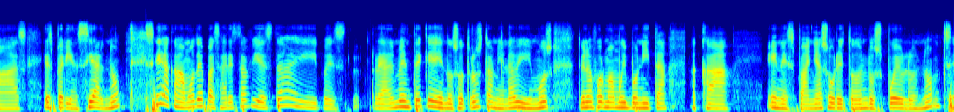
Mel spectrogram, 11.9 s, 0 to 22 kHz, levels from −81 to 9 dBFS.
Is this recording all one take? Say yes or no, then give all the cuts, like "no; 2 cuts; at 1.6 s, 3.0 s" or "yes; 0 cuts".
yes; 0 cuts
